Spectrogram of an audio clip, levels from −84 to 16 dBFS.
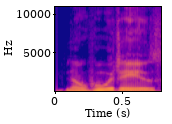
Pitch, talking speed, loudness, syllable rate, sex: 95 Hz, 300 wpm, -15 LUFS, 6.2 syllables/s, male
